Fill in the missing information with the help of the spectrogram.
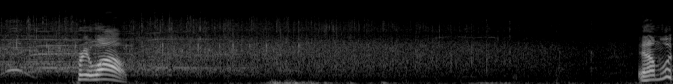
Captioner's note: applause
